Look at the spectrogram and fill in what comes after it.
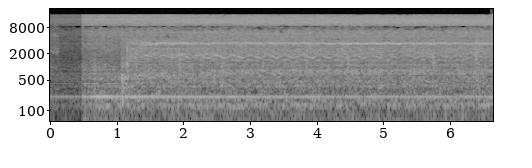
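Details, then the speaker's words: Kangaroo enteral feeding pump being manually primed with hold-to-prime flush button: steady motor hum with thin high whine as water from the flush bag fills the tubing. "so press the button that says hold to prime flush keep holding and you can see water from the flush bag priming the tubing"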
